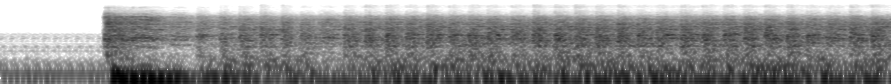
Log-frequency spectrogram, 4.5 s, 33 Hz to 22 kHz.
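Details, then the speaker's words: 1969 Camaro rat rod with a used engine just installed: starter spins the engine steadily for several seconds but it never fires; no spark because the distributor was not yet powered. "Oh, wait, I'm stupid. I gotta hook up power to the distributor for it to actually throw a spark."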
